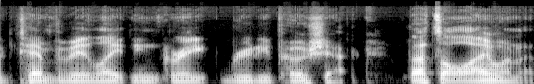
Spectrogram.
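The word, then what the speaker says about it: Poeschek: At least 1990s hockey pronounced it Poshak. It might be wrong, but maybe Nick will notice and give us a comment there.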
